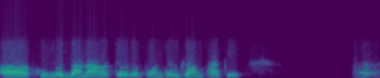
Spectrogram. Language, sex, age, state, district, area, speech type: Bengali, male, 18-30, West Bengal, Darjeeling, rural, conversation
